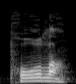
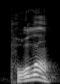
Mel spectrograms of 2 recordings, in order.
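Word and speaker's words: Poehler: Polar polar like polar polar bear, right?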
